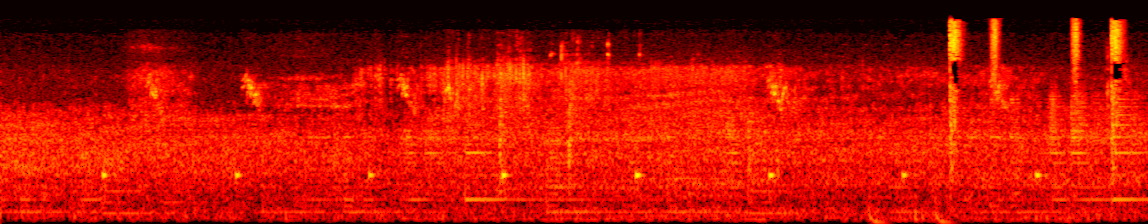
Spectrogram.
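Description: Pedestrian crossing push-button locator tone beeping about once a second, over the steady noise of road traffic.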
